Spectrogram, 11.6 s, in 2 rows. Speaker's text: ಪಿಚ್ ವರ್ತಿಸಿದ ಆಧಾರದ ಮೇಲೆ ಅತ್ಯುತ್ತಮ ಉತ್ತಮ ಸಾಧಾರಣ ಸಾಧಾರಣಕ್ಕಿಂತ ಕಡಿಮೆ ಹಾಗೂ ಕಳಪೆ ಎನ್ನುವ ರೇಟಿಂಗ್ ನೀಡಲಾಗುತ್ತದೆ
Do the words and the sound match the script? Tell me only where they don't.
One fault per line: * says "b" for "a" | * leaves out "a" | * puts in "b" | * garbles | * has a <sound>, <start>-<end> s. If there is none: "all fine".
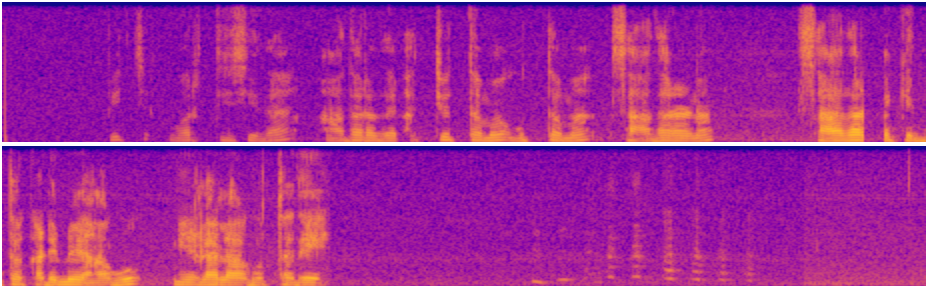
* leaves out "ಮೇಲೆ"
* has a dropout, 5.4-5.5 s
* leaves out "ಕಳಪೆ ಎನ್ನುವ ರೇಟಿಂಗ್"
* has a laugh, 9.1-10.6 s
